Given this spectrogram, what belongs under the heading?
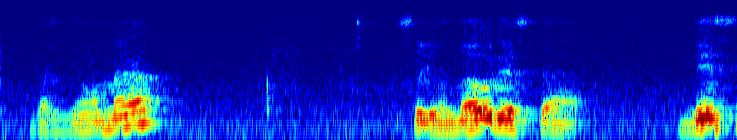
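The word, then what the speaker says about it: ויאמר: So it's not Vayomer, it's not Vayomer, it's Vayomer. So the yo, that syllable is the one that's going to have the accent under it, and that's the placement of the note.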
